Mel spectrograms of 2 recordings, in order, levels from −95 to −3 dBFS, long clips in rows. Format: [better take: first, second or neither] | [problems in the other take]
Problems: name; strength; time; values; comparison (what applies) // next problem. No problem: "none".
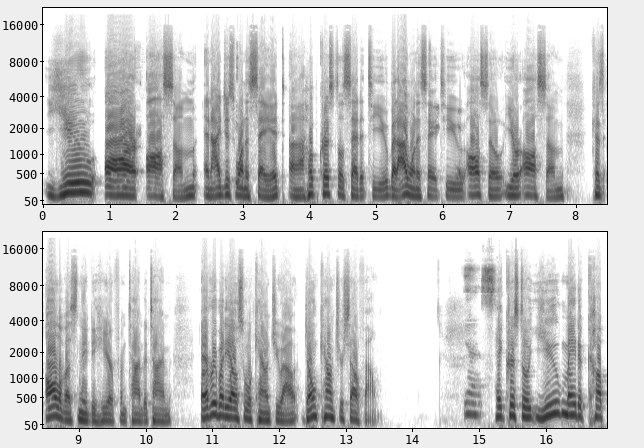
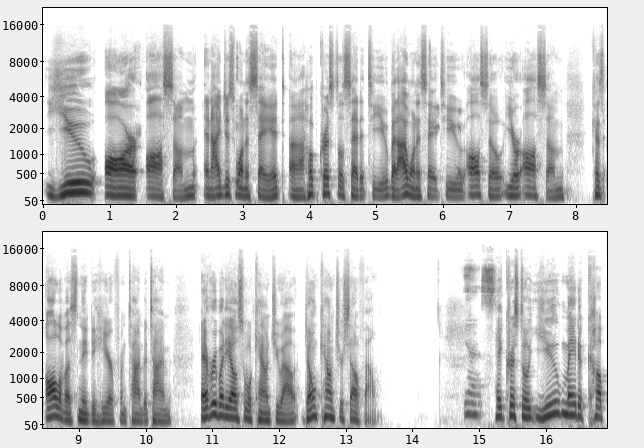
second | distortion; slight; 5% of the sound clipped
